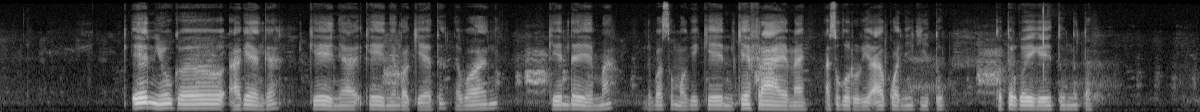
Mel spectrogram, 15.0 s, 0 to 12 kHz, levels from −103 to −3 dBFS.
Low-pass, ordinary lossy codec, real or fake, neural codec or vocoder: 10.8 kHz; none; real; none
